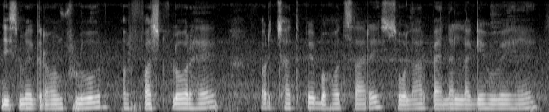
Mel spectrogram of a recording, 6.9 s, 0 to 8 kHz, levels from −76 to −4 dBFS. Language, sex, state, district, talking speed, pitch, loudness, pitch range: Hindi, male, Gujarat, Valsad, 150 wpm, 120 Hz, -20 LUFS, 115-125 Hz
